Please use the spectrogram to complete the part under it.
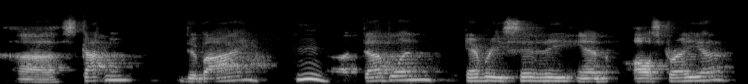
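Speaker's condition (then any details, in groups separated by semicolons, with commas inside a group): Aphasia, apraxia, dysarthria after stroke; motor apraxia, dysarthria from stroke, lost reading and writing, doctors said would never talk; one year three months post-stroke, practices speech four hours daily, helped by St. Petersburg aphasia center; initially mute, plans each sentence, interruption loses it, mistaken for drunk, carries aphasia card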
